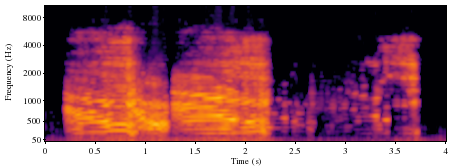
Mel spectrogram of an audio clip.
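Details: Carpathian stag bellowing during the red deer breeding season in Bucovina, Romania, 29 September 2022: two long resonant, moaning roars back to back, trailing into quieter grunts and a final rasp.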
